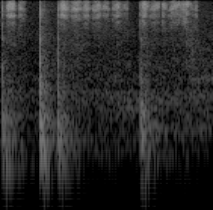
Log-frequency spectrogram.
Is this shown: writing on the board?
yes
